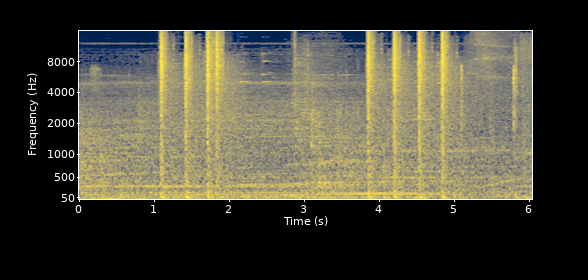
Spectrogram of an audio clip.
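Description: Gunshots crack from a game in quick bursts.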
